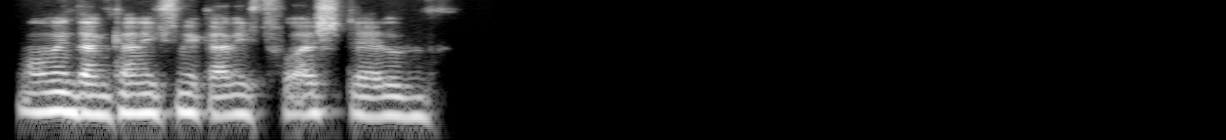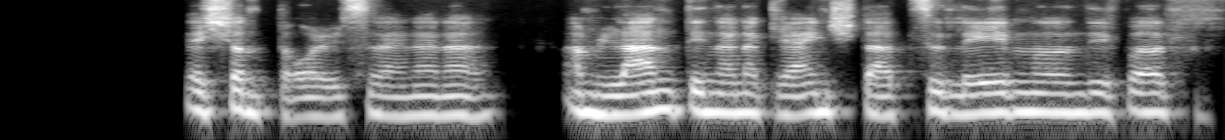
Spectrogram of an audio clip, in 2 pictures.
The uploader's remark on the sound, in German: Zoom-Session. Veranstaltet von der Aleph Akademie.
